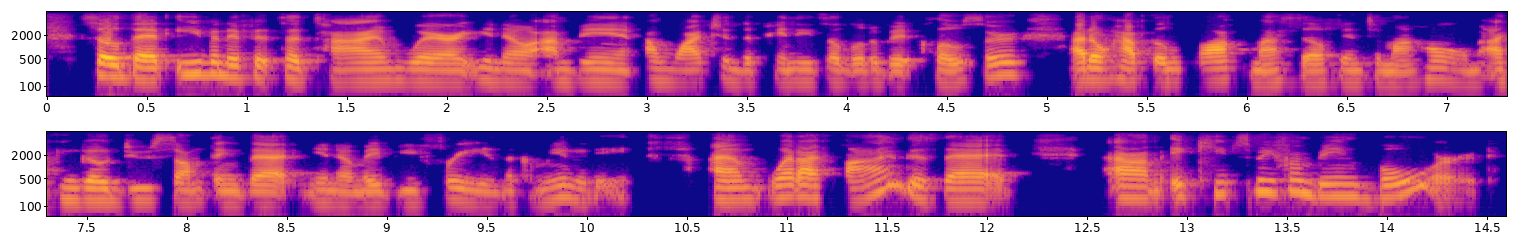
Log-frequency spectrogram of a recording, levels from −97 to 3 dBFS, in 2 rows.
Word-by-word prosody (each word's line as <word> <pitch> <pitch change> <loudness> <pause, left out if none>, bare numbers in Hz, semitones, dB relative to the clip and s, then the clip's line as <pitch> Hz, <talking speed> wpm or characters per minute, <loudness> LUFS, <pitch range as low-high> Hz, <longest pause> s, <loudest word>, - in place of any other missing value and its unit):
So 180 -2 +9
that 150 -3 +7
even 205 -2 -1
if 170 -1 +1
it's - - -2
a 150 - +3
time 135 +1 +1
where, 130 -2 +3
you 150 +3 -6
know, 130 -2 -2
I'm 135 - +2
being 135 -1 -3
I'm 140 -1 -3
watching 130 +1 0
the 130 0 -8
pennies 130 0 -8
a 130 - -2
little 130 +1 -5
bit 120 -3 -3
closer, 190 +11 -2 0.2
I - - +8
don't 145 0 +5
have 135 -2 +4
to 130 0 -1
lock 140 +1 +5
myself 125 0 -2
into 125 -1 -9
my 115 0 -2
home. 135 -5 -5
I - - +3
can 150 +2 -8
go 145 -1 +2
do 140 +1 -8
something 125 -4 -5
that, 115 -1 +4
you 130 - -8
know, 115 -2 -5
may 115 +1 -4
be 245 - -12
free 135 -5 -5
in 115 - -14
the 120 - -12
community. 145 0 -10 0.4
Um, 150 0 +3
what 175 +1 +2
I 170 -1 +6
find 345 +1 0
is 385 - -3
that, 140 -1 +2 0.5
um, 165 -1 +4
it - - -2
keeps 205 0 -12
me 235 -1 -1
from 225 0 -3
being 180 -1 -4
bored. 435 - -3
140 Hz, 230 wpm, -24 LUFS, 130-170 Hz, 0.5 s, So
